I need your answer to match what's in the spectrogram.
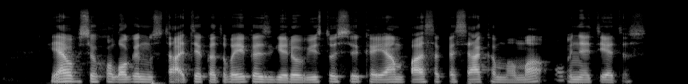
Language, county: Lithuanian, Kaunas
